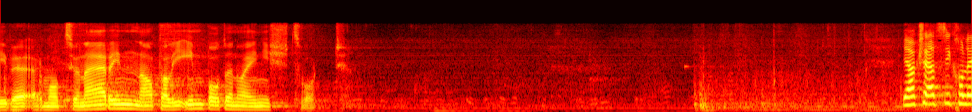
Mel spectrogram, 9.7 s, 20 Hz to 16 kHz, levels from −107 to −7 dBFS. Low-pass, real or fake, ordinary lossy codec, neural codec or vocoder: 7.2 kHz; real; none; none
